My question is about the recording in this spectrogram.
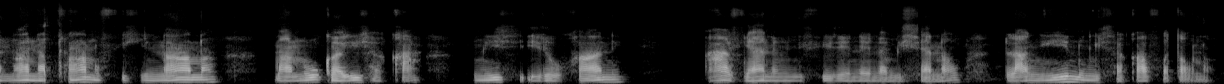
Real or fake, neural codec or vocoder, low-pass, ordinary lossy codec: fake; codec, 44.1 kHz, 7.8 kbps, DAC; none; none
